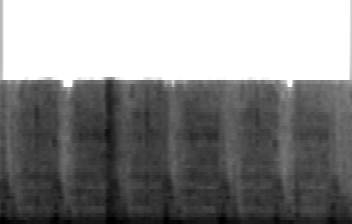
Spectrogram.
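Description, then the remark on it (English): A new T-shirt printer runs steadily with a constant mechanical hum and repeated rhythmic clacks and whooshes as the print head shuttles back and forth, no voices present. “After a few years building credit, they were able to get a loan for this new T-shirt printer.”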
